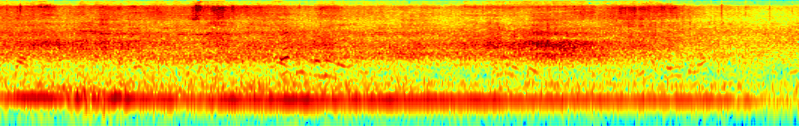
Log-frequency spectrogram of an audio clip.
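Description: A motor running with a steady low hum that settles slightly lower in pitch in the first second or so and cuts off just before the end.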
